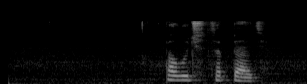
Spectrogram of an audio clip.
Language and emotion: Russian, neutral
